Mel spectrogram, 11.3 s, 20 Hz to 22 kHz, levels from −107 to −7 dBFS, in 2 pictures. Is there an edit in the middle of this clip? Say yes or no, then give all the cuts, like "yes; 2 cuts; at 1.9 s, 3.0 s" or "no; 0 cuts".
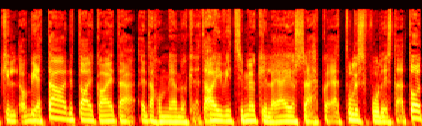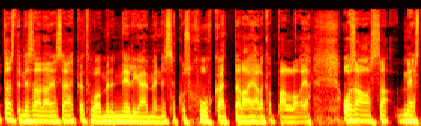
no; 0 cuts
